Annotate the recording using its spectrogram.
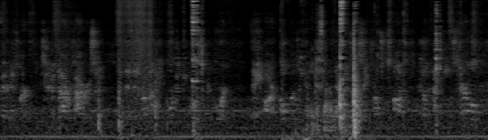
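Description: A spoon scraping and tapping inside a foam takeout container as fried rice and shrimp are dished out, with scattered light clinks and one sharper clink about four seconds in.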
